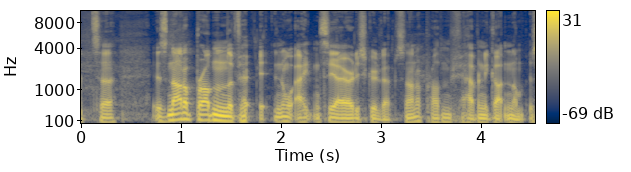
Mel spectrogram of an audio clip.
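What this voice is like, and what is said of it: Put-on Scottish accent. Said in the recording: “I can say one thing good with a Scottish accent.”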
